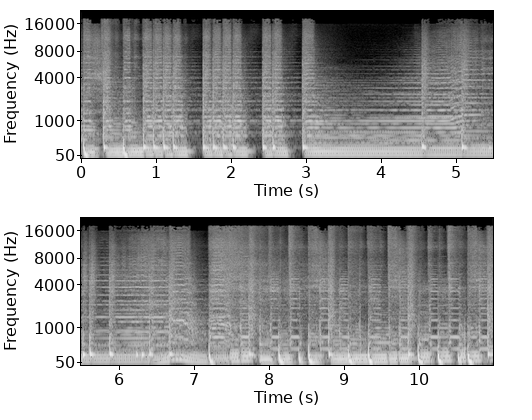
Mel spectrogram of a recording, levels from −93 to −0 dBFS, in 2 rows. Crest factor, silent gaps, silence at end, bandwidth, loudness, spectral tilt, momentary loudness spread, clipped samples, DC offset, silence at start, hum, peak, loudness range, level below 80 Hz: 14 dB; none; 0 s; 19 kHz; -16 LUFS; -4.5 dB/octave; 4 LU; under 0.1%; under 0.1%; 0 s; none; -2 dBFS; 2 LU; -22 dBFS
